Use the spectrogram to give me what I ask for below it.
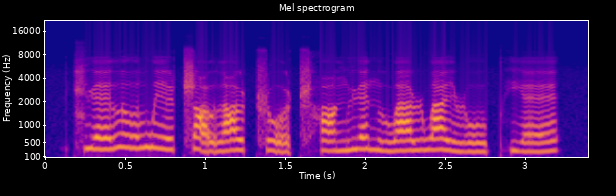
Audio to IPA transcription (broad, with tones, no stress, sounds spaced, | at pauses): t͡ɕ ɥ ɛ˧˥ l ɤ˧˥ l w e˧˥ ɪ̯ ʈ͡ʂ ɑ̰˨˩ ʊ̯ l ɑ˥˩ ʊ̯ ʈ͡ʂ o̰˨˩ ʊ̯ ʈ͡ʂʰ ɑ˧˥ ŋ l ɥ ɛ˥˩ n l w ä˥ ɻ w a˥˩ ɪ̯ ɻ o˧˥ ʊ̯ pʰ j ɛ˧˥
